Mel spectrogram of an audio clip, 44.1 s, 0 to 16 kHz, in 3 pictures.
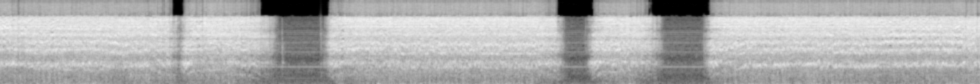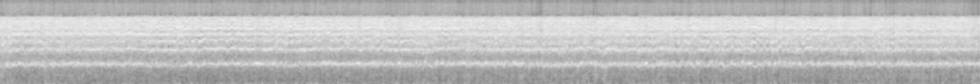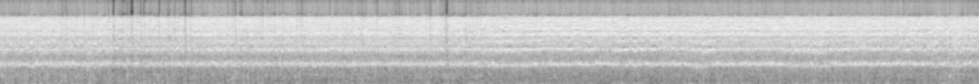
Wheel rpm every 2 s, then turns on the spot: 200, 110, 50, 150, 60, 100, 200, 220, 230, 230, 220, 220, 230, 220, 230, 230, 230, 230, 220, 230, 230, 230.
8-10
